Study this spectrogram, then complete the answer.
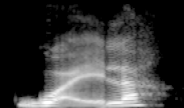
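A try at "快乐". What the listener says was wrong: Thân tư, cao lên một tí.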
